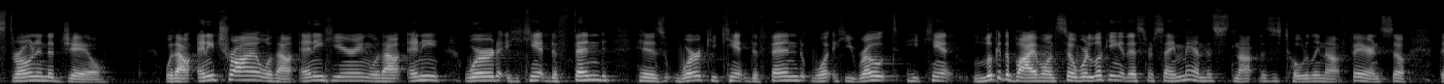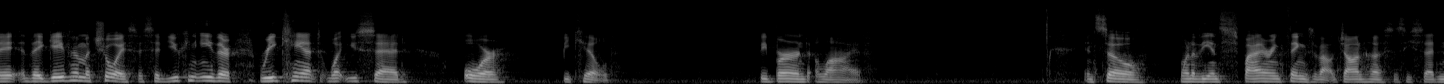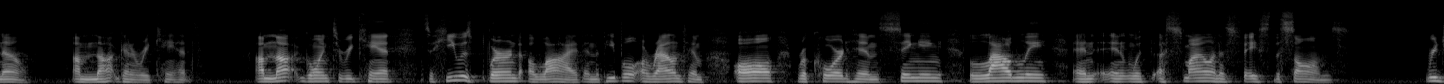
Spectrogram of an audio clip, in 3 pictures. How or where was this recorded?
large echoing room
